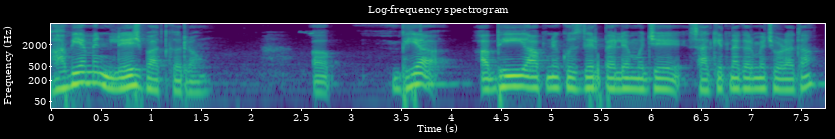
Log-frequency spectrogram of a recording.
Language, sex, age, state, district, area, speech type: Hindi, male, 45-60, Madhya Pradesh, Bhopal, urban, spontaneous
